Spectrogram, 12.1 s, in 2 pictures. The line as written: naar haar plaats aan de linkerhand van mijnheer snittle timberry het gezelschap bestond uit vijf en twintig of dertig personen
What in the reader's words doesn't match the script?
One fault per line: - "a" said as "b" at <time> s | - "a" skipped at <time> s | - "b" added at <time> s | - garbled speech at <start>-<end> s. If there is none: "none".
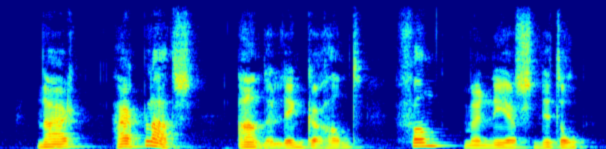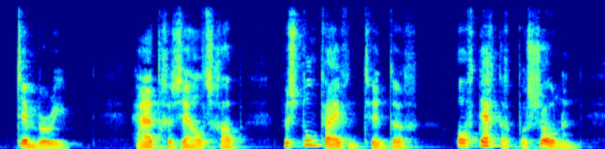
- "uit" skipped at 9.3 s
